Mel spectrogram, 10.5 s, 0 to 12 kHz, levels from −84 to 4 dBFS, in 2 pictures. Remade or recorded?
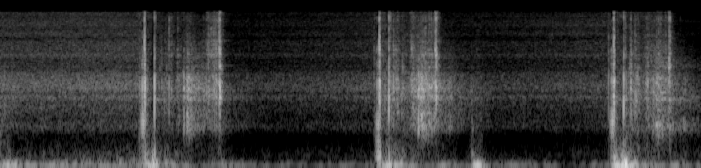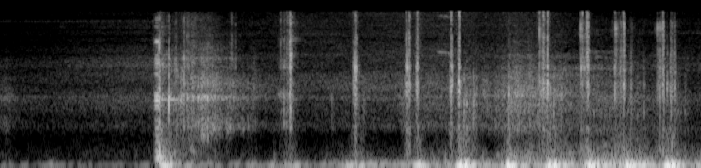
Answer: recorded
